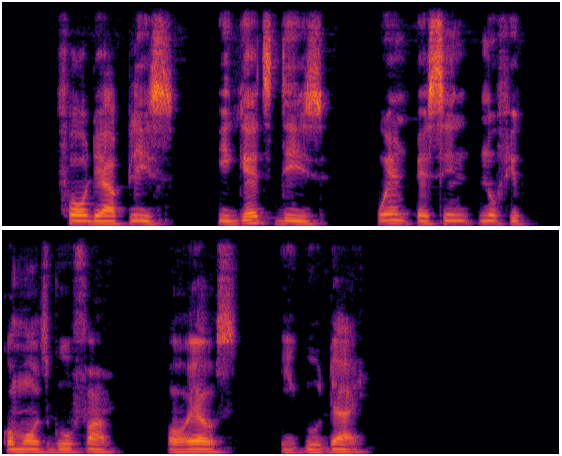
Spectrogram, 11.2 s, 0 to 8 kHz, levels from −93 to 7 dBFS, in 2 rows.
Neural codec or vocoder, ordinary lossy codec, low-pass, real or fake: none; none; none; real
